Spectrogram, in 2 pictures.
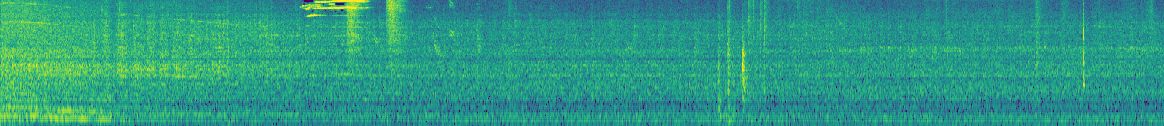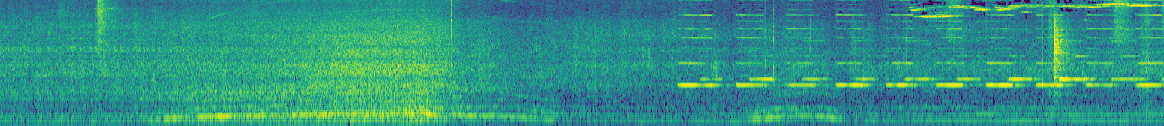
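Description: A large truck's engine running steadily, revving up and falling back about two-thirds of the way through, with a shorter rev a few seconds later. A reversing alarm starts beeping in a steady repeating pattern near the end.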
